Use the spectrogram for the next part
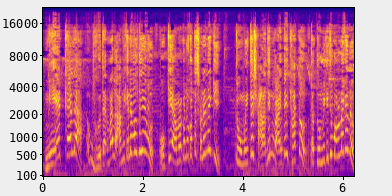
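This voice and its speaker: Casting: brash cartoon village boy, extremely high squeaky voice, fast, crude bickering comedy delivery. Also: very animated, sharp tone, soft background music, exaggerated voice. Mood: annoyed. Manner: scolding, crude slangy banter. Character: foul-mouthed, bickering cartoon village boys, brash and quarrelsome. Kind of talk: Bengali comedy cartoon dub.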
